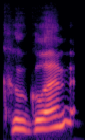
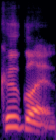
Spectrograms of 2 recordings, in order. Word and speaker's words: Kuglin: My guest today is Couglin. Oh, I said it right. Right. I said it's like you told me cougar with a lens. So, Couglin, I like that.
